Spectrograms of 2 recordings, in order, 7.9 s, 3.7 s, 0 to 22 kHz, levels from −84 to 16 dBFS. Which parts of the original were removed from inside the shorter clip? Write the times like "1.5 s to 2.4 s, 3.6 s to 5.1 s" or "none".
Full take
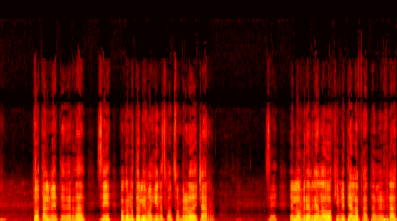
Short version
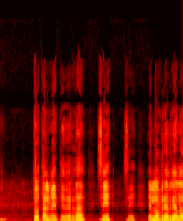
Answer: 2.3 s to 5.1 s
